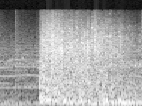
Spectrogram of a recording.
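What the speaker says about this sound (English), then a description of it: "Make this bomb count." A bomb goes off in the riot game Tonight We Riot: a sudden loud blast after a quiet moment, followed by a sustained crackling, rumbling roar that fills the rest of the moment.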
